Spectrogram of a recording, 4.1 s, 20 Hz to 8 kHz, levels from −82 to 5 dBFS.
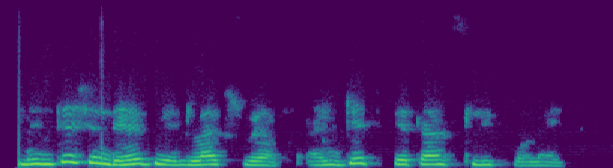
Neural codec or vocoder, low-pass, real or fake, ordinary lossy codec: none; none; real; none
